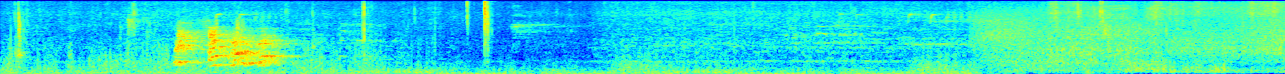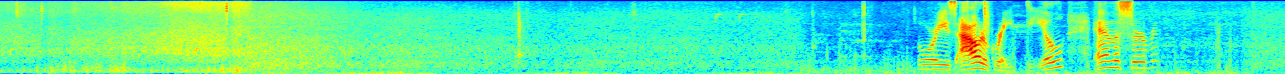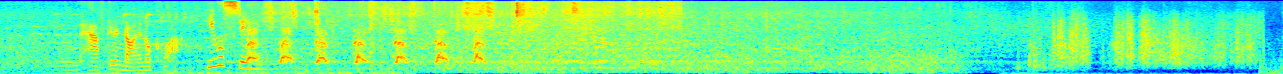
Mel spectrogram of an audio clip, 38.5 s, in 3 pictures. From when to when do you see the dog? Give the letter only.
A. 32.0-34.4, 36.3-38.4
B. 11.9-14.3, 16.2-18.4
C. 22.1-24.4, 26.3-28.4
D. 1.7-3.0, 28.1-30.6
D.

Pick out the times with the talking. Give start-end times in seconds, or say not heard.
22.1-24.4, 26.3-28.4.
